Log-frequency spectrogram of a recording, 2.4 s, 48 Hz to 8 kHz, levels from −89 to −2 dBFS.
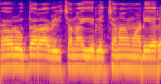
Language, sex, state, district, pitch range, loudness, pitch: Kannada, male, Karnataka, Shimoga, 125-135 Hz, -13 LUFS, 135 Hz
